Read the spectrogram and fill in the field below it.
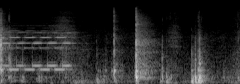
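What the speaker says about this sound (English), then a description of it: "the phone is going, but we're going to ignore it" A telephone ringing in a kitchen during chocolate making: a brief electronic trill at the start, fairly faint, followed by clattering and handling noises.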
